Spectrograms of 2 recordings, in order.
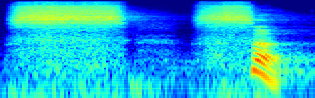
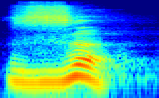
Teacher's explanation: The first one is a voiceless sound s, s, and the second one is a voice sound z, s and z. If you take a word like size, size, you have the s sound initially and z sound finally.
